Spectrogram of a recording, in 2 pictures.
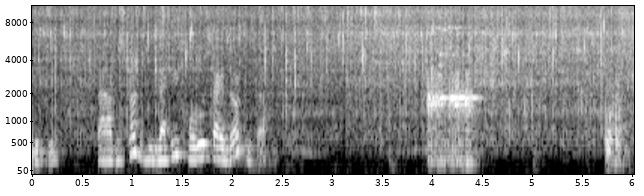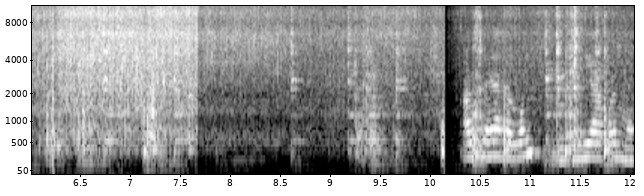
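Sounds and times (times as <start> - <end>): vegetables sizzling in hot oil: 0.0 - 12.0
metal spatula scraping a pot: 9.2 - 12.0.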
